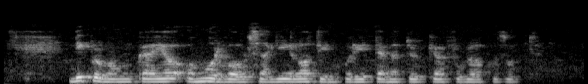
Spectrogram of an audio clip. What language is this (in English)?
Hungarian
